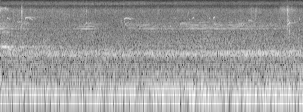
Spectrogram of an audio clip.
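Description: Small birds giving short, high chirps every second or so, faint over a steady low rumble.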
